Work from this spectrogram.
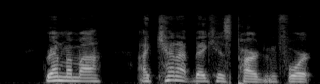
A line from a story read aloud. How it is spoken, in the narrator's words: I stopped suddenly, for I felt the next word refused to come for the tears that were choking me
